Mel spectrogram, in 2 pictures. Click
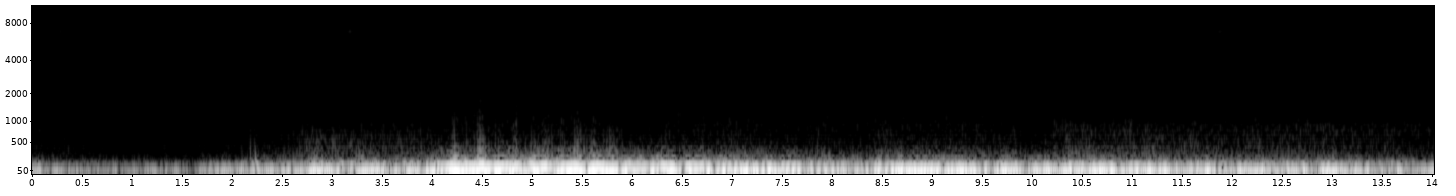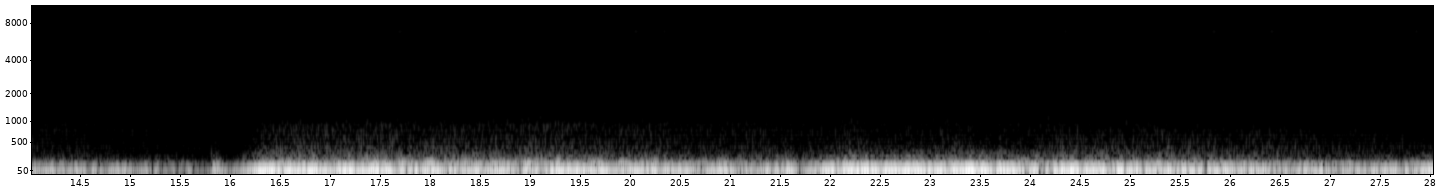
21.2s 22.0s

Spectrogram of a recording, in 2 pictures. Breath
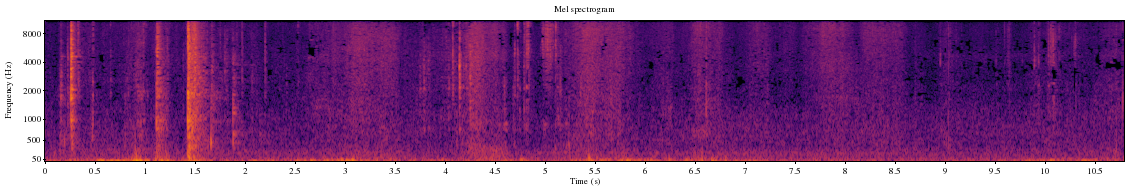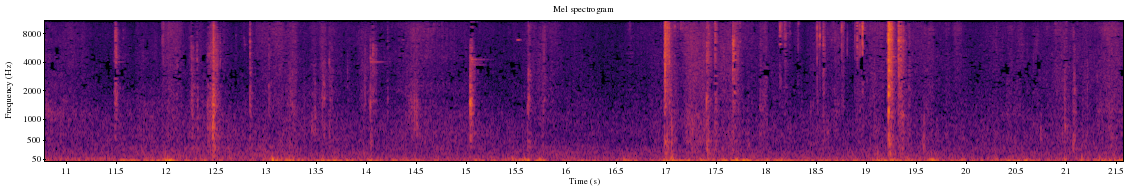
10.5s 11.2s

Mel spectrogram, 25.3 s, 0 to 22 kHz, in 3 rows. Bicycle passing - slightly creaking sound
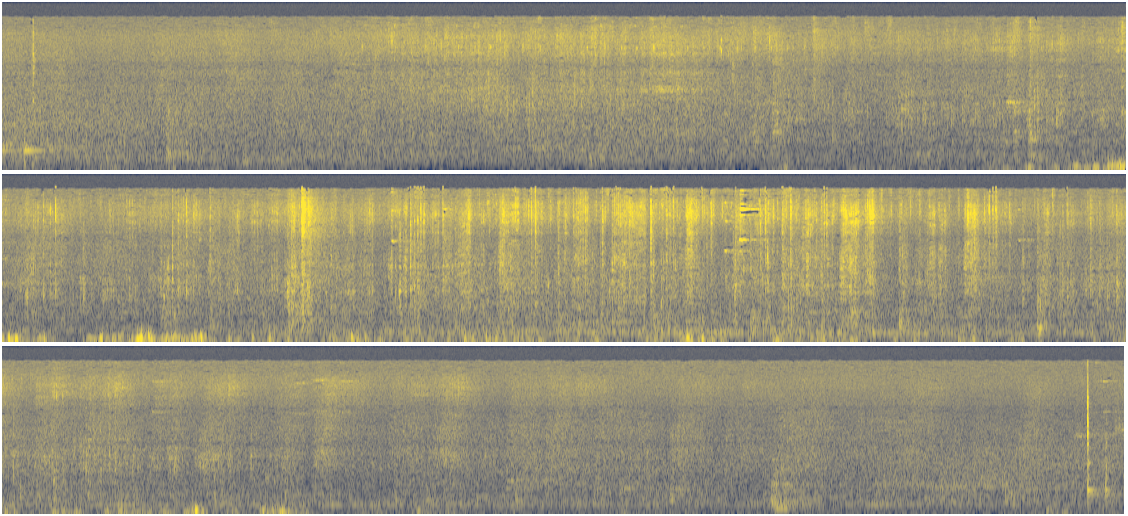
1.7s 21.5s

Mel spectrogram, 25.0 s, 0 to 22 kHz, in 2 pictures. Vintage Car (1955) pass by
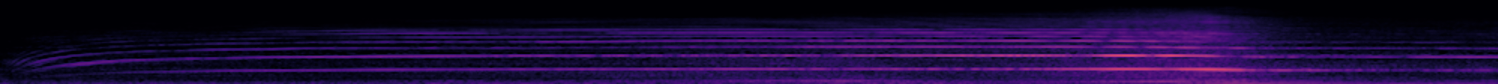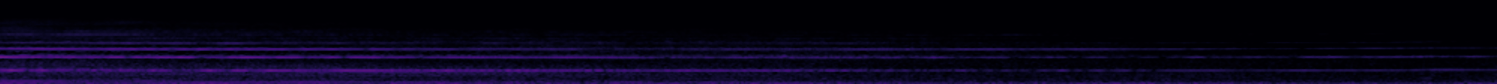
3.2s 22.8s

